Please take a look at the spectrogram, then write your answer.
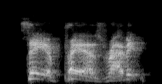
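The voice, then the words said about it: Cartoon cowboy character voice. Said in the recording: “Like Yosemite Sam?”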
